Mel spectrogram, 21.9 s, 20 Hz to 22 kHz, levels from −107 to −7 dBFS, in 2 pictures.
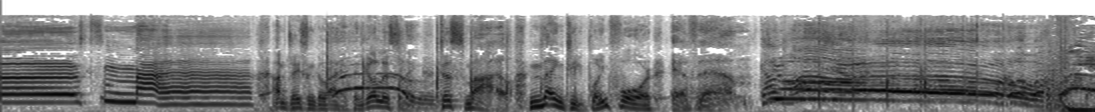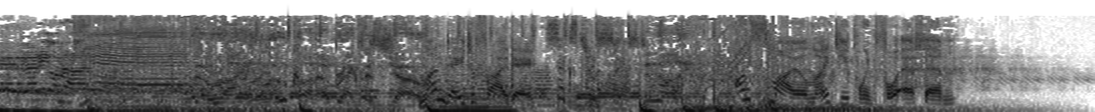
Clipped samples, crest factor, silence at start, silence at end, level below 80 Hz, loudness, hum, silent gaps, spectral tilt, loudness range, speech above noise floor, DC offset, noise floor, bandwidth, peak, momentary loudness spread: under 0.1%; 12 dB; 0 s; 1.05 s; -26 dBFS; -16 LUFS; none; none; -3.5 dB/octave; 5 LU; 41 dB; under 0.1%; -58 dBFS; 13 kHz; -4 dBFS; 9 LU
